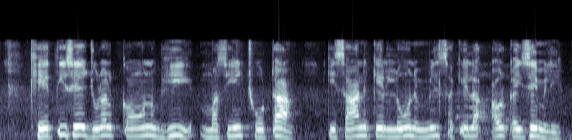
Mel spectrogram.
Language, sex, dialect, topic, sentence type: Bhojpuri, male, Western, agriculture, question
